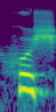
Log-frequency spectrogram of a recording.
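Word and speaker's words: خوش: आगे है बच्चों हे वाव शीन, लेकिन इसको पढ़ते हैं हुश, इसको वाव बीच में नहीं पढ़ते।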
